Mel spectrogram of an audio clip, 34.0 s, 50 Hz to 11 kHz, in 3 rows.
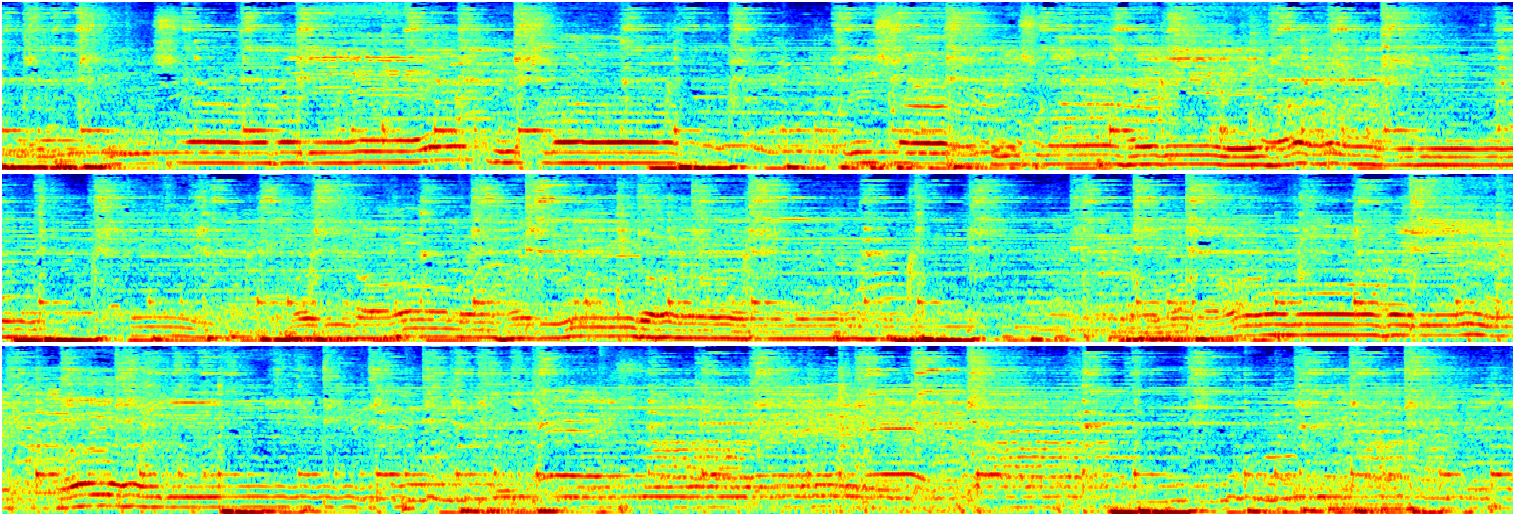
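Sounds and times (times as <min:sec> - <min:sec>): devotional singing: 0:00.0 - 0:18.3, 0:19.2 - 0:34.0
jingling hand percussion: 0:00.0 - 0:34.0.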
